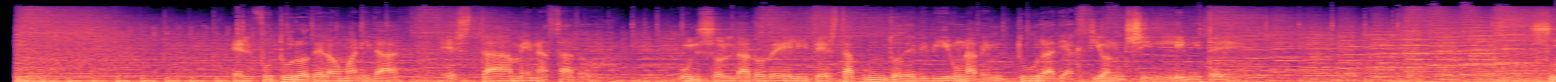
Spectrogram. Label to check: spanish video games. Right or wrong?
Right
